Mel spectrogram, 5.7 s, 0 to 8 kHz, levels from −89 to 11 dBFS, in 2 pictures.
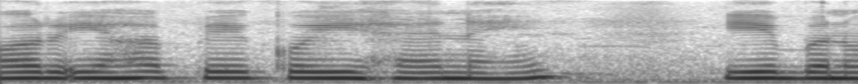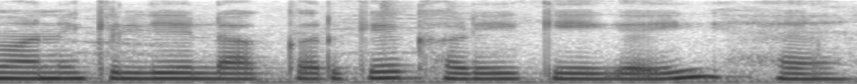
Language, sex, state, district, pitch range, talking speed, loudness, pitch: Hindi, female, Bihar, West Champaran, 200-220 Hz, 170 wpm, -14 LUFS, 215 Hz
